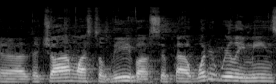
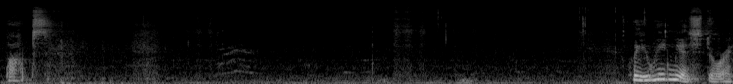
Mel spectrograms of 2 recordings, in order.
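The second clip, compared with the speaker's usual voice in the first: put-on drowsy child's soft, breathy, sleepy whisper; 7 semitones higher, 14 dB quieter than usual. Speaker retells Joel coming to him at day's end, imitating Joel's soft, sleepy voice. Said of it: "in this kind of soft, sleepy voice".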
